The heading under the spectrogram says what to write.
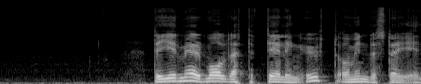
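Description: Throughout the speech, the treble sounds plainly synthetic and gritty, with nothing above 14.9 kHz; this is likely HE-AAC compression rebuilding the highs, which fits a bitrate near 20 kbps.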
